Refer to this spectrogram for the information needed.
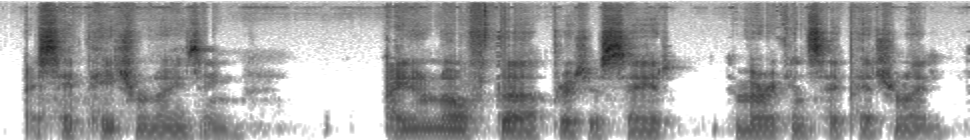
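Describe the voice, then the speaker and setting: A man with a non-native accent and a fairly low pitch speaks with long, frequent pauses. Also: moderate pace. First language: not English. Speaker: TV show reviewer. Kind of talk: casual review monologue. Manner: animated.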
